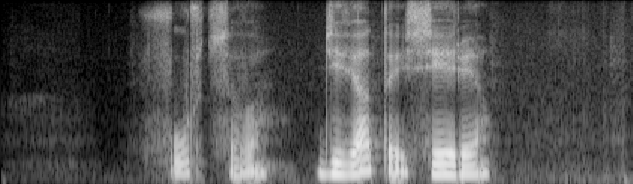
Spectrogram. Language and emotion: Russian, neutral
